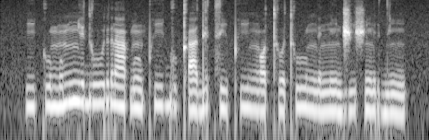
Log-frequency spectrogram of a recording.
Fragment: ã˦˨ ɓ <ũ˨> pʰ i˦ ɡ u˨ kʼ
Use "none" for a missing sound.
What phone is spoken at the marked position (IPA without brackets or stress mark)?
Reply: ũ˨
